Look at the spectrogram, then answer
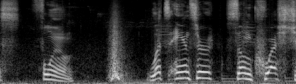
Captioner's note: screen whooshing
